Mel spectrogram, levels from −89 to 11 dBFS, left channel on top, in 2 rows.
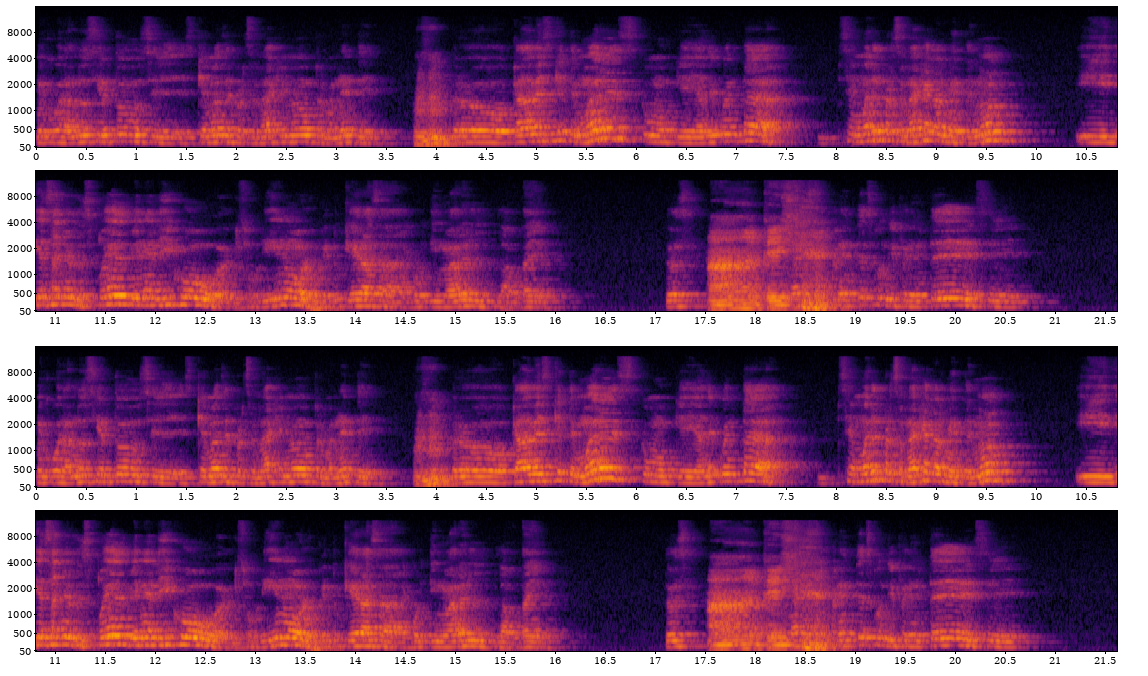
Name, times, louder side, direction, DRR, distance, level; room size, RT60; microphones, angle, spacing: voice 1, 0.0-3.4 4.2-7.4 7.8-9.7 10.4-15.9 17.1-17.3 17.9-18.0 18.2-20.6, right 1 dB, 80° right, -2 dB, 0.7 m, -23 dB
voice 2, 3.8-4.1 17.5-18.7, left 1 dB, 35° right, -12 dB, 1.3 m, -20 dB
3.2 x 2.5 x 2.5 m, 0.72 s
head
